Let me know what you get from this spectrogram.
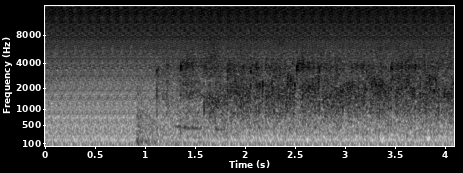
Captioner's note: audience applauding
